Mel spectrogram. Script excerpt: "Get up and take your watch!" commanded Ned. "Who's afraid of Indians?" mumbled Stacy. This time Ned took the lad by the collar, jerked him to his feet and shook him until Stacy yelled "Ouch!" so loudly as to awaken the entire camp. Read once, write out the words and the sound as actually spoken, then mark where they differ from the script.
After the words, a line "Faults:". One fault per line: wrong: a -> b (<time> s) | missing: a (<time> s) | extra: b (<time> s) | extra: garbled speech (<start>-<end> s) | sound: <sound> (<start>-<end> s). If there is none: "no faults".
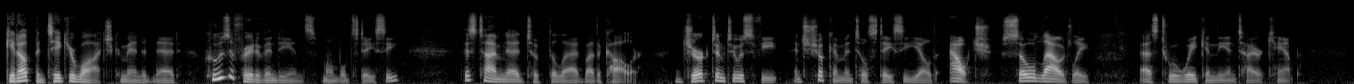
"Get up and take your watch!" commanded Ned. "Who's afraid of Indians?" mumbled Stacy. This time Ned took the lad by the collar, jerked him to his feet and shook him until Stacy yelled "Ouch!" so loudly as to awaken the entire camp.
Faults:
no faults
